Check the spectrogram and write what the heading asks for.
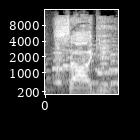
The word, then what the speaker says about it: Sagi: Cliche burden boy of action who will save us all is named Sagi. Rhymes with Saki.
